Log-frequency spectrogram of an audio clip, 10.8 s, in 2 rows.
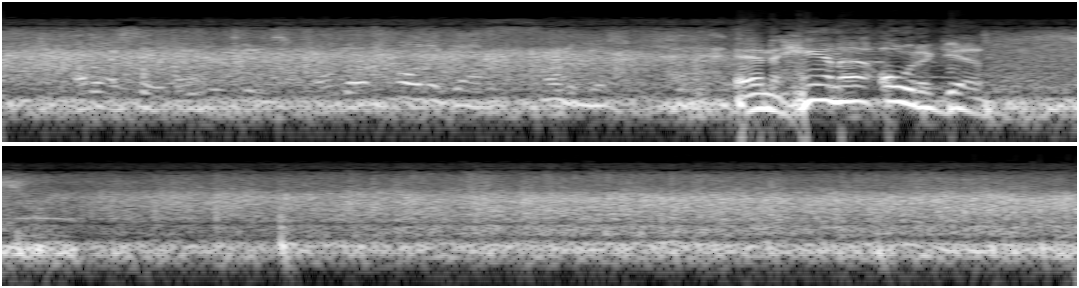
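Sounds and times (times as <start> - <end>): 
audience applause: 0.0 - 10.7
speech: 1.7 - 5.2.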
